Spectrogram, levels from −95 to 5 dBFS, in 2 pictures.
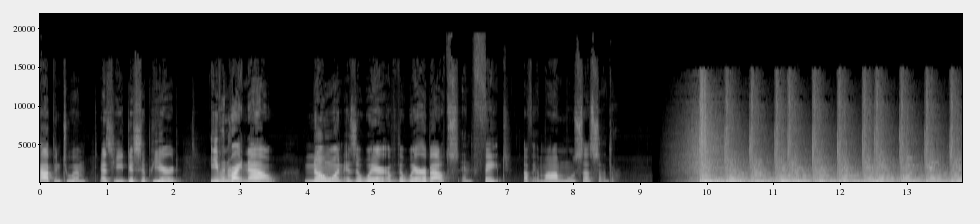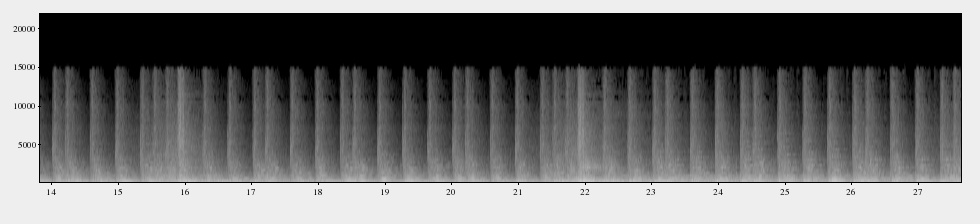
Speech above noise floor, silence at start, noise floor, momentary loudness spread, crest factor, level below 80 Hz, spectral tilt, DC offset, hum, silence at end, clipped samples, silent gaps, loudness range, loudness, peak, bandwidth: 26 dB; 0 s; -51 dBFS; 10 LU; 22 dB; -34 dBFS; -5.5 dB/octave; under 0.1%; none; 0 s; under 0.1%; 9.19-9.26 s; 5 LU; -26 LUFS; -4 dBFS; 15.5 kHz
